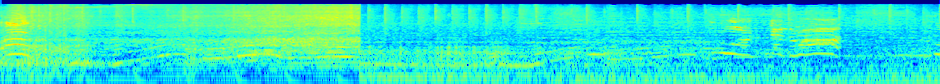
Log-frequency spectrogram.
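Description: A heavily modified car revs ahead of a drag race against a Tesla electric car, its engine note climbing and falling in loud sweeps, with people talking over it and a sharp change in the surrounding noise partway through.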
